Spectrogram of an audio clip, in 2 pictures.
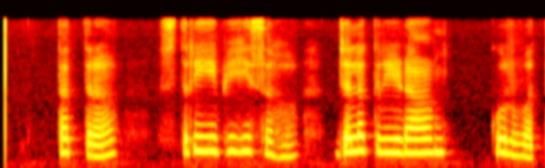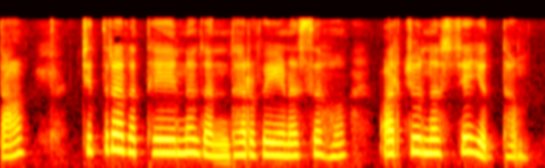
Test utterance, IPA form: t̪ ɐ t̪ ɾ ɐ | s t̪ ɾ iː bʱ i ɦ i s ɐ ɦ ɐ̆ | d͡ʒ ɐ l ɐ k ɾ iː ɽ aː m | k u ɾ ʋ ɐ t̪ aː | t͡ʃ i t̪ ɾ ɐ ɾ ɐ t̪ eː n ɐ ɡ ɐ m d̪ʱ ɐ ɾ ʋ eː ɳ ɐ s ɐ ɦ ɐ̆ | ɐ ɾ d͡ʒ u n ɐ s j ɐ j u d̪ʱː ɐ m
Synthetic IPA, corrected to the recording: t̪ ɐ t̪ ɾ ɐ | s t̪ ɾ iː bʱ i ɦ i s ɐ ɦ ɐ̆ | d͡ʒ ɐ l ɐ k ɾ iː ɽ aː m | k u ɾ ʋ ɐ t̪ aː | t͡ʃ i t̪ ɾ ɐ ɾ ɐ t̪ʰ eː n ɐ ɡ ɐ n d̪ʱ ɐ ɾ ʋ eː ɳ ɐ s ɐ ɦ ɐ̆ | ɐ ɾ d͡ʒ u n ɐ s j ɐ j u d̪ʱː ɐ m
